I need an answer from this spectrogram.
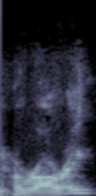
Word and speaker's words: Harary: Uh born and raised near Asbury Park, New Jersey, Harrari, which rhymes with Ferrari, which he does not have but may someday.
